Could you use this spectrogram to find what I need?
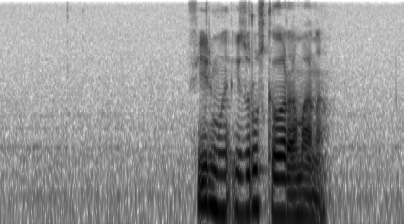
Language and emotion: Russian, neutral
